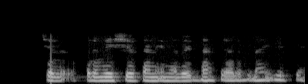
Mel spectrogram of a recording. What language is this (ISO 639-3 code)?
pan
